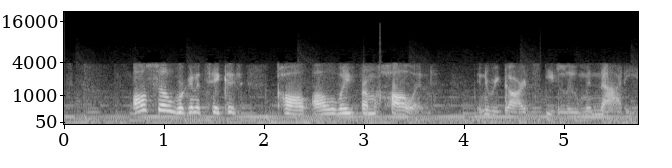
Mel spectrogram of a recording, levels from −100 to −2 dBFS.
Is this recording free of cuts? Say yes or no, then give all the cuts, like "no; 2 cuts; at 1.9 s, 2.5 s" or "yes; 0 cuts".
no; 1 cut; at 2.4 s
